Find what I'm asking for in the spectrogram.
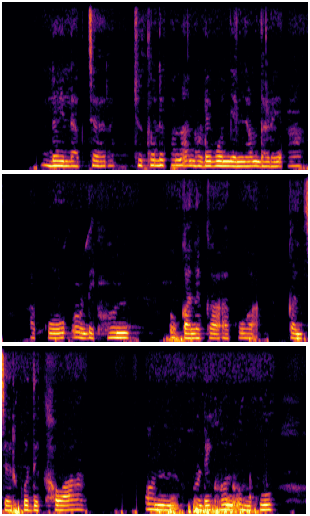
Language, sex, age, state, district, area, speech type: Santali, female, 30-45, Jharkhand, Seraikela Kharsawan, rural, spontaneous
